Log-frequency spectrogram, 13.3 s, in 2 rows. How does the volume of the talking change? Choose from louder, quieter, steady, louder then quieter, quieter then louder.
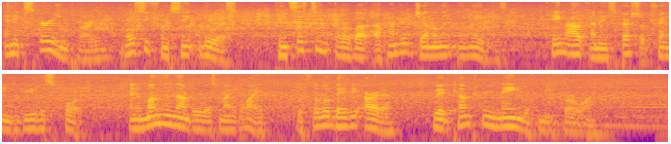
steady.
